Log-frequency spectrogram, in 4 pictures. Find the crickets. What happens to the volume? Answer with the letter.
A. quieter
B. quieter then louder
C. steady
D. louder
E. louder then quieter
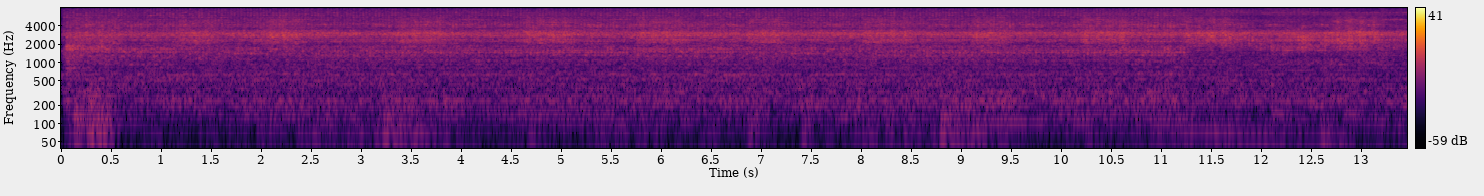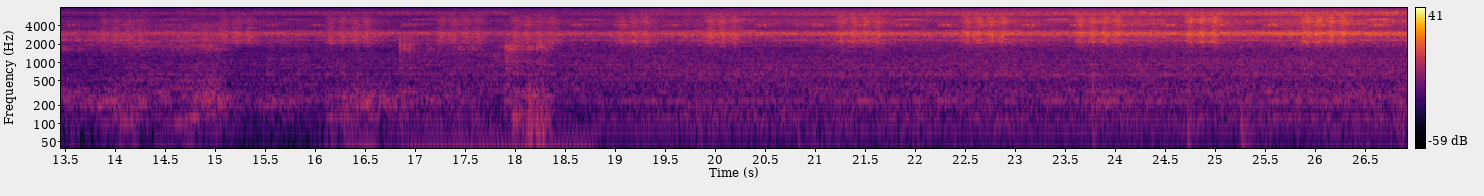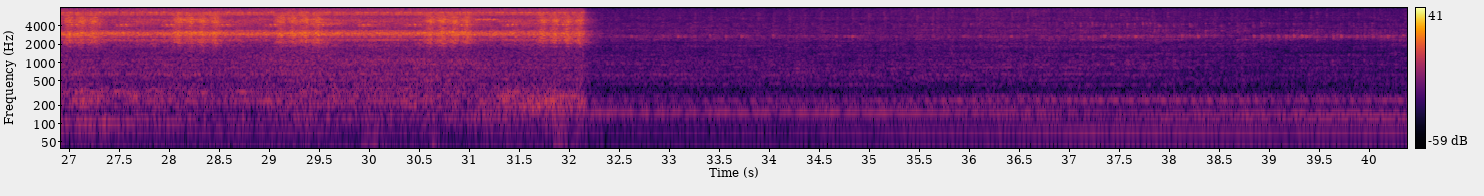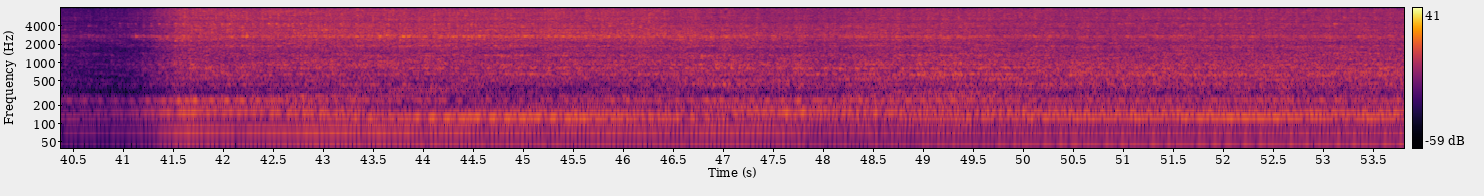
D.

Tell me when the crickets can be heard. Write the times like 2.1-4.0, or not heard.
0.0-32.2.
